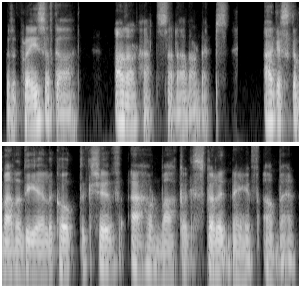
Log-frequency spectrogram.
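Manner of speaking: quiet, low bedtime prayer; soft closing blessing. Acted. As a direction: fade into a whispered blessing. Evening blessing, softening.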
